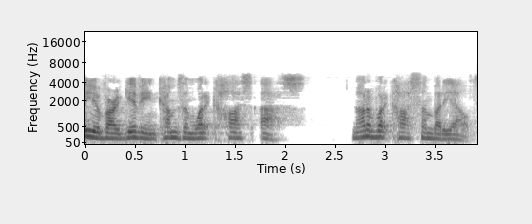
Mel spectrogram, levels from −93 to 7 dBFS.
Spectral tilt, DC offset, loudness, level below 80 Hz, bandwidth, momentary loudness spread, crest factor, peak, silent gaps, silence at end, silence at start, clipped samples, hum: -5 dB/octave; under 0.1%; -32 LUFS; -66 dBFS; 5.8 kHz; 10 LU; 18 dB; -14 dBFS; none; 0.05 s; 0 s; under 0.1%; none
